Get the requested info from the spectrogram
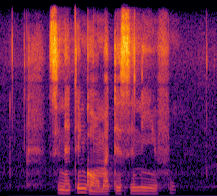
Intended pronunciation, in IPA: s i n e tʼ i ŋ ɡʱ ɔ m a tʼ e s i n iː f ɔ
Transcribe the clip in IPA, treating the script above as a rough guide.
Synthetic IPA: s i n e tʼ i ŋ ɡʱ ɔ m a tʼ e s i n iː f u

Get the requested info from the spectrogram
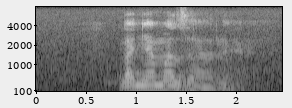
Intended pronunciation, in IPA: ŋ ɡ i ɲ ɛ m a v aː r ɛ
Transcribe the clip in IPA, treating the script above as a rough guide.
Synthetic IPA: ŋ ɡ a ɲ a m a z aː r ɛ

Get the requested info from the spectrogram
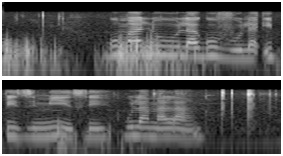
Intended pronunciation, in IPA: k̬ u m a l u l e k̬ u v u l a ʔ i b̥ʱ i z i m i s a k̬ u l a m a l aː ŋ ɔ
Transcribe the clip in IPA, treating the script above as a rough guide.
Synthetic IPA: k̬ u m a l u l a k̬ u v u l a ʔ i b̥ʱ i z i m i s i k̬ u l a m a l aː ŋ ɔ

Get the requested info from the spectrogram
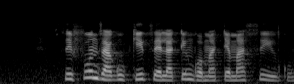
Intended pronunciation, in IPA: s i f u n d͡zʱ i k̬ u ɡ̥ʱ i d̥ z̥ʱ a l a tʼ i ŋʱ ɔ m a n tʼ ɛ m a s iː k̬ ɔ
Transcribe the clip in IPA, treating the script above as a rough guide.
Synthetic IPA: s i f u n d͡zʱ a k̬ u ɡ̥ʱ i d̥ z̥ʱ ɛ l a tʼ i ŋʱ ɔ m a tʼ ɛ m a s iː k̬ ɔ

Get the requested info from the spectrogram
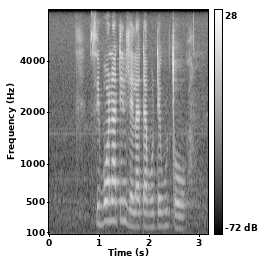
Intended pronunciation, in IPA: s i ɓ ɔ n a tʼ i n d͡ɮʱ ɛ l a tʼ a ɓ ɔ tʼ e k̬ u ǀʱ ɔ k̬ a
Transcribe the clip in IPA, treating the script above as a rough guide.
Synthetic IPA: s i ɓ ɔ n a tʼ i n d͡ɮʱ ɛ l a tʼ a ɓ ɔ tʼ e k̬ u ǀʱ ɔː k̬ a

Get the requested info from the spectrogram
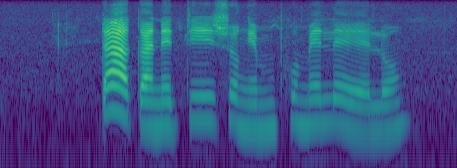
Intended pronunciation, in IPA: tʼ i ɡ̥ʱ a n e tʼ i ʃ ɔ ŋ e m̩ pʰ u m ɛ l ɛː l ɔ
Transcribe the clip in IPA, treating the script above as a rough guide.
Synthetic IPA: tʼ a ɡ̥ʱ a n e tʼ i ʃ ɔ ŋ e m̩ pʰ u m ɛ l ɛː l ɔ

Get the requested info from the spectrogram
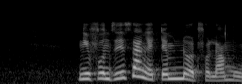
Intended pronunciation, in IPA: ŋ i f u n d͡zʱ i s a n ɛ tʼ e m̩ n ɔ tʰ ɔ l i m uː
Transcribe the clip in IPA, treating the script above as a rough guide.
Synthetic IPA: ŋ i f u n d͡zʱ i s a ŋ ɛ tʼ e m̩ n ɔ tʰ ɔ l a m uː

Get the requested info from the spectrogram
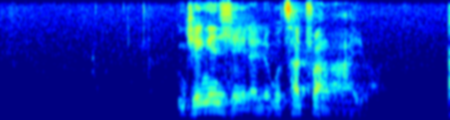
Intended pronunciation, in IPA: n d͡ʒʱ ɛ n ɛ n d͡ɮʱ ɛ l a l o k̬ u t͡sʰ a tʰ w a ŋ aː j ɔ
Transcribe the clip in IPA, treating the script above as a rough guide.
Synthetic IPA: n d͡ʒʱ ɛ ŋ ɛ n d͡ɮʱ ɛ l a l o k̬ u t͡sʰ a tʰ w a ŋ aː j ɔ

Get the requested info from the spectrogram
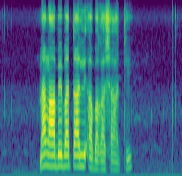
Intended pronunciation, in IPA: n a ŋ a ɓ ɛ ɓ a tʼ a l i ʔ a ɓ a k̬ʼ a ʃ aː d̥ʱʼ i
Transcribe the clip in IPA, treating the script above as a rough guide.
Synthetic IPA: n a ŋ a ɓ ɛ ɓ a tʼ a l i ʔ a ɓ a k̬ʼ a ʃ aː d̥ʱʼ i

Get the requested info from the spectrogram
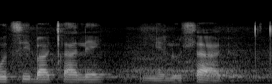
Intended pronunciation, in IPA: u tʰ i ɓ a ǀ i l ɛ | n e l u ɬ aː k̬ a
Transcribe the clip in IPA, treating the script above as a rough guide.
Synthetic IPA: u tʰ i ɓ a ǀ a l ɛ | ŋ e l u ɬ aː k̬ a

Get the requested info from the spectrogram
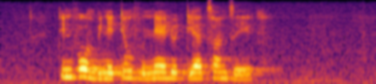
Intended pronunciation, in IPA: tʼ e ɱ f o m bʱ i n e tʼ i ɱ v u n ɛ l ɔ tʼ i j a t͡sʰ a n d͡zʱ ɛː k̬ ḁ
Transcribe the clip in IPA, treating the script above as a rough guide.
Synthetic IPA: tʼ i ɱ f o m bʱ i n e tʼ i ɱ v u n ɛ l ɔ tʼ i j a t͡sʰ a n d͡zʱ ɛː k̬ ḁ

